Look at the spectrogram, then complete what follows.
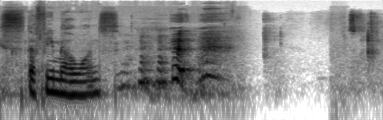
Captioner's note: laughter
